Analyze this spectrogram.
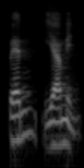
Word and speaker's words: Benyamin: Jadi motongnya di situ Benyamin Jadi bukan Benyamin kalau Benyamin itu berarti adalah yang dulu main film dan apa itu namanya pelawak itu Benyamin Tapi kalau ini maksudnya Ben Yamin Anda boleh membandingkan dengan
